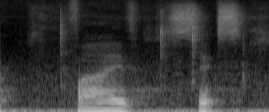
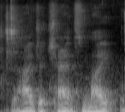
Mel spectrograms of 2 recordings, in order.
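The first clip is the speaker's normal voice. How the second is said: put-on Australian accent; 3 semitones lower than usual. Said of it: "Killaroo has a, an Australian accent".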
